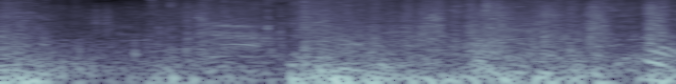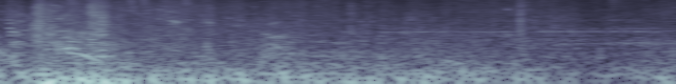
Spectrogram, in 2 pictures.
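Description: Energy guns fire in rapid bursts with zapping blasts.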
